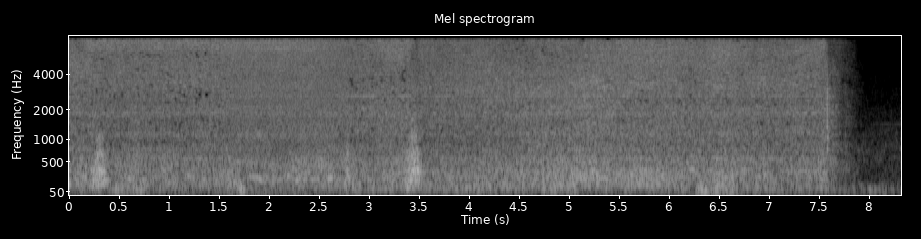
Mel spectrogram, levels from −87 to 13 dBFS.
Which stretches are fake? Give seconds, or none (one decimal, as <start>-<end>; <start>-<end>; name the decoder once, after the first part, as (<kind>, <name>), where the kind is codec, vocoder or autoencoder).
1.6-2.8 (autoencoder, DAC-VAE)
